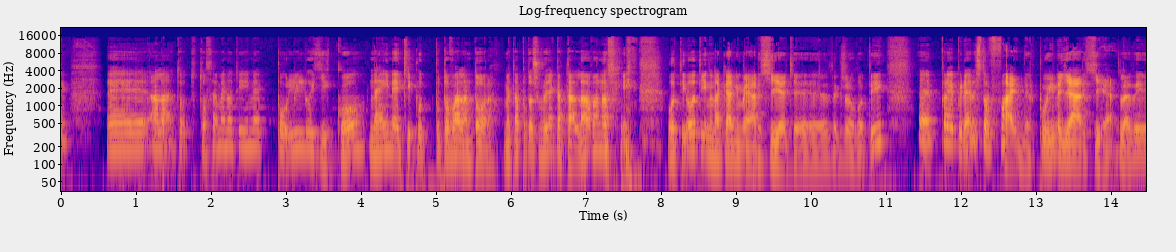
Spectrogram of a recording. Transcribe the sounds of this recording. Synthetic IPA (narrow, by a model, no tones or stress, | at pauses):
ieɐ̰lɐt̪ot̪o̞θe̞mɐineot̪iine̞po̞lilo̞ʝiko̞nɐineːcipuput̪o̞vɐlɐnt̪o̞ɾɐ̰me̞t̪ɐːpo̞t̪o̞sɐxɾoɲɐkɐt̪ɐlɐvɐnot̪io̞t̪iʔo̞t̪iine̞nɐkɐnime̞ɐɾçiɐce̞ðeɡzeɾoɣo̞t̪i | epɾe̞pinɐinest̪o̞fɐjnd̪eɾpuine̞ʝɐɐɾçiɐ̰ðilɐði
